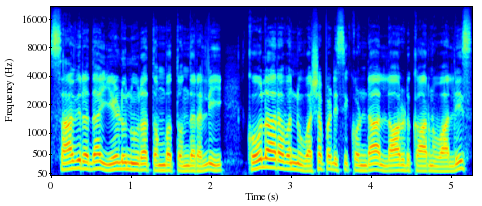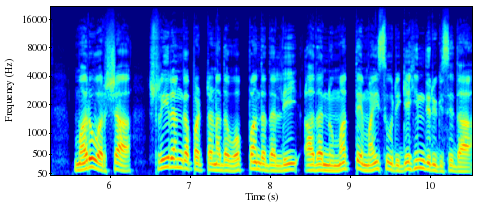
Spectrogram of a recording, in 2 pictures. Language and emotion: Kannada, neutral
